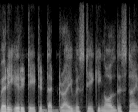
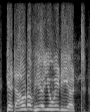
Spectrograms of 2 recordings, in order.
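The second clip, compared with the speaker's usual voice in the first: much higher, louder hammed-up yell; furious yell; 3 dB louder than usual. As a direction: throw him out with a shout. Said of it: "You have to whip him".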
